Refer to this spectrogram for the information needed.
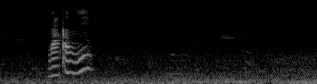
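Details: Talking parrot perched in a tree, uttering one brief voice-like phrase with a bending, speech-like pitch contour, followed by quiet background noise.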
